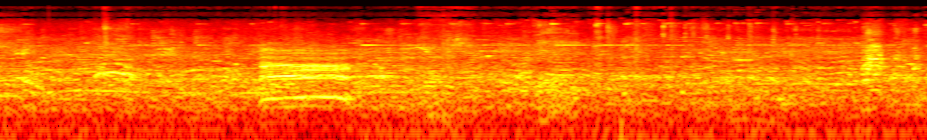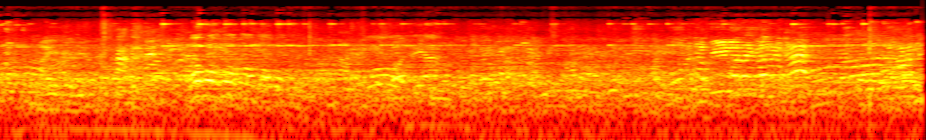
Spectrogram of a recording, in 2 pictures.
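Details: Cattle at a busy cattle market in East Java, Indonesia, where breeding cows are sold; one loud, low, drawn-out moo near three seconds, then fainter lowing beneath steady crowd chatter, clinking and general market din.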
